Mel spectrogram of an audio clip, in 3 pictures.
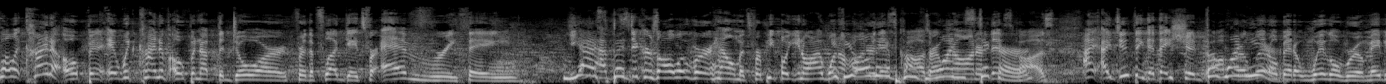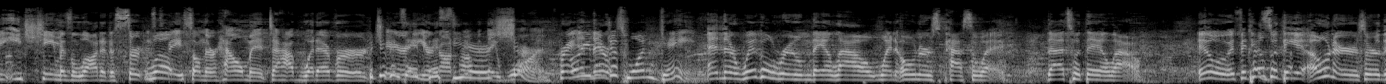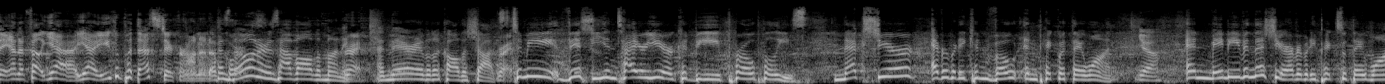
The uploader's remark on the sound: He also brought his rings to show off for the live crowd.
